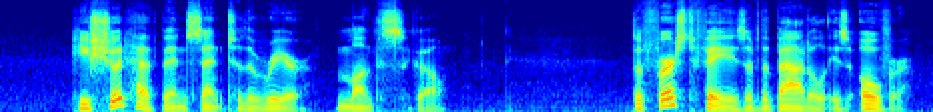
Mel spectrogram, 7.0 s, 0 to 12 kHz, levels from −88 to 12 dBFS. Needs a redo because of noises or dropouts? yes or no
no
